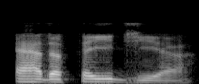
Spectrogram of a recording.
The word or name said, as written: adephagia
